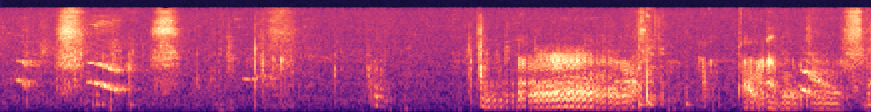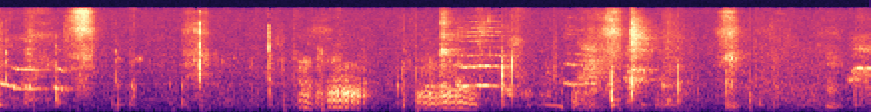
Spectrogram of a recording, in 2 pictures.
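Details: Maltese alongside a Yorkshire terrier in a contest: rumbling growls swell in bursts around the middle, mixed with thin whines and quick yips, with small clicks and scuffling throughout.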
